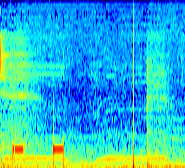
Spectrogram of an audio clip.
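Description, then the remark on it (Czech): Two short electronic beeps of a phone busy tone sound after a dropped call, followed by a low steady hum and a faint click on the quiet line. No one speaks. “Tak, Pavle, slyšíme se? No, ono to nějak asi spadlo.”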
